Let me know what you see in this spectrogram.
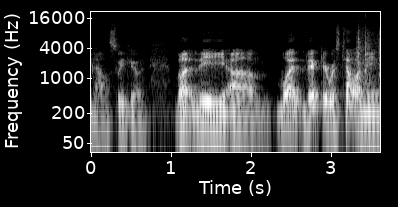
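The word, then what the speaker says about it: Suicune: Suicun.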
